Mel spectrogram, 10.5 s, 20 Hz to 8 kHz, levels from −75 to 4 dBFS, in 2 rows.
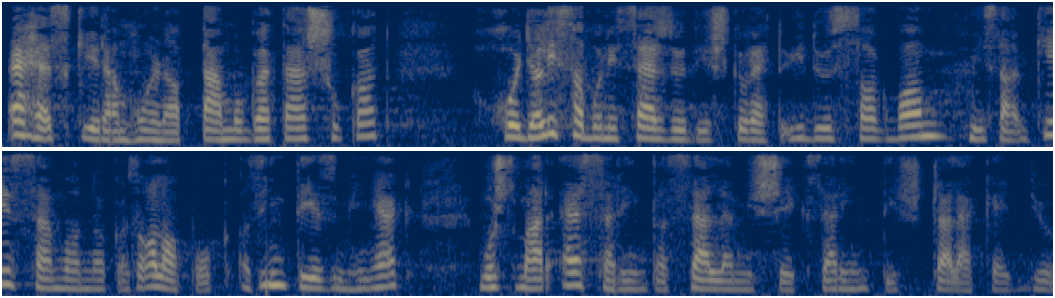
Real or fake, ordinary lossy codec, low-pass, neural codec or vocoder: real; none; 7.2 kHz; none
